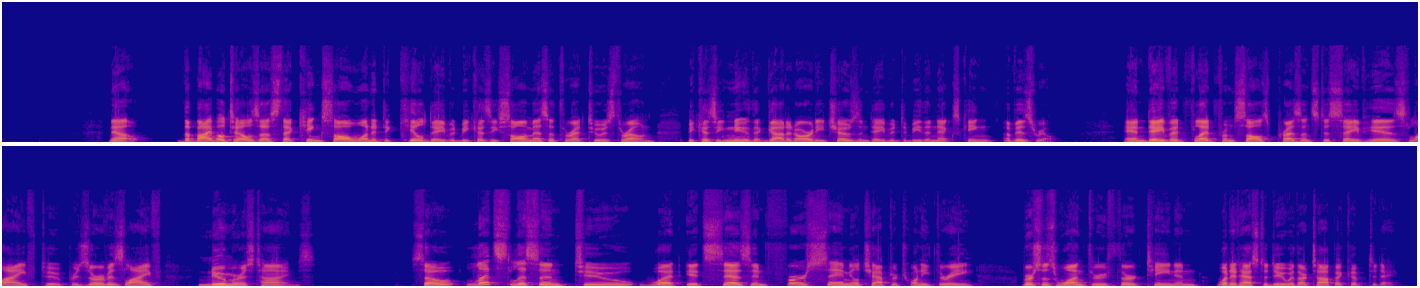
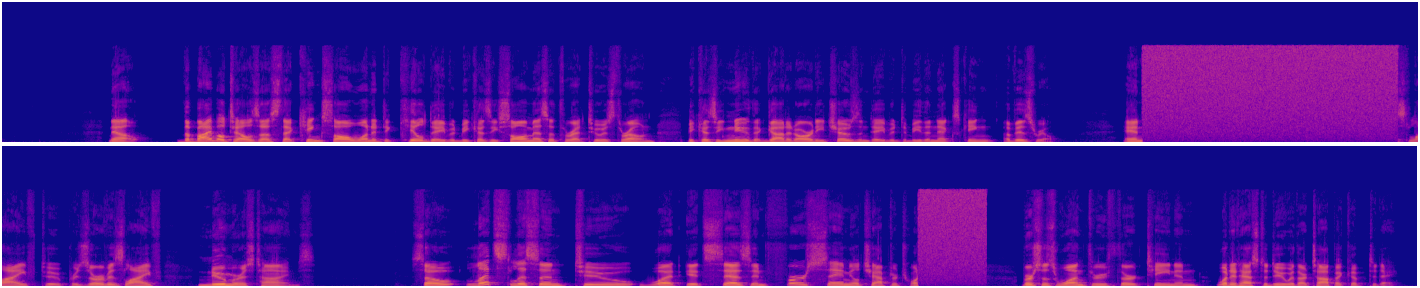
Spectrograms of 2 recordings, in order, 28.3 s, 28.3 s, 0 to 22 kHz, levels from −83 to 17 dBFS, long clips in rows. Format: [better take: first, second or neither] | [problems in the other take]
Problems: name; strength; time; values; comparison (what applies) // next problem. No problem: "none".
first | audio cutting out; filled with static; at 11 s for 2.5 s and at 23 s for 0.5 s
